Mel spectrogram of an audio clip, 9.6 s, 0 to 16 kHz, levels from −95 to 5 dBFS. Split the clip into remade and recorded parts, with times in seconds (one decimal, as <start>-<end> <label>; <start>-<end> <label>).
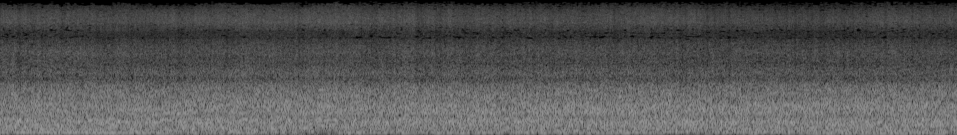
0.0-0.9 recorded; 0.9-3.5 remade; 3.5-9.6 recorded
